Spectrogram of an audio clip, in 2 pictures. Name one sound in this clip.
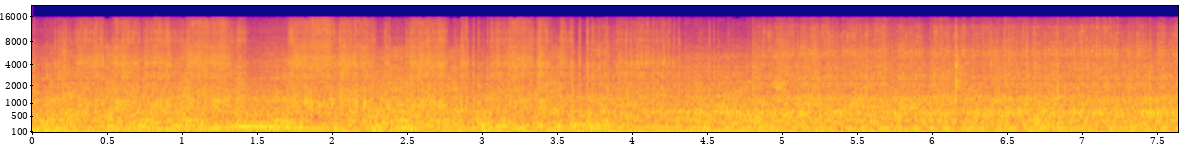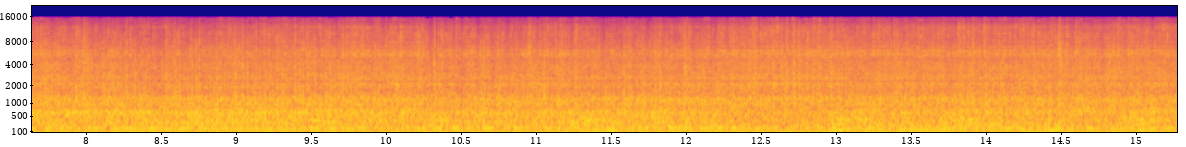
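A rally car engine idles loudly with a deep, steady rumble.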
